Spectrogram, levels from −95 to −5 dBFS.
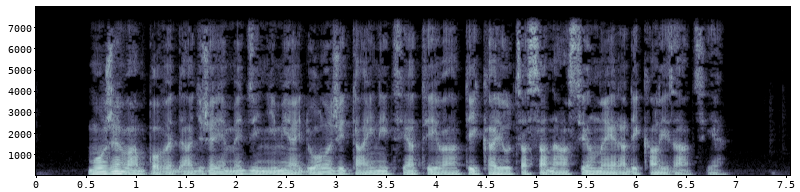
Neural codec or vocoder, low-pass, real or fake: none; 7.2 kHz; real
